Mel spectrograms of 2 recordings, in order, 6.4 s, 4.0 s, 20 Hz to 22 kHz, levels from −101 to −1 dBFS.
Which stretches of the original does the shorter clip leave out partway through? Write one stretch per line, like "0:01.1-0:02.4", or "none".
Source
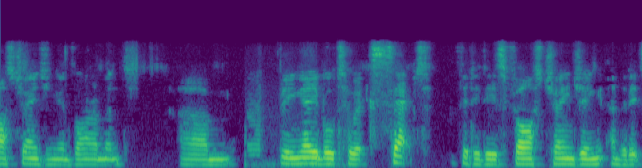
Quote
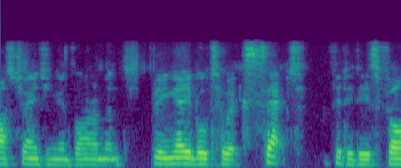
0:01.3-0:02.6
